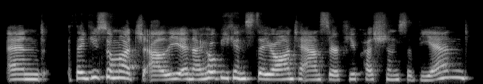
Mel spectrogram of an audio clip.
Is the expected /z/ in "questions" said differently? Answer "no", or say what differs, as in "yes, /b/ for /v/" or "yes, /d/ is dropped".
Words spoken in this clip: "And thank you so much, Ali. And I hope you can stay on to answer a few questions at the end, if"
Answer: no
